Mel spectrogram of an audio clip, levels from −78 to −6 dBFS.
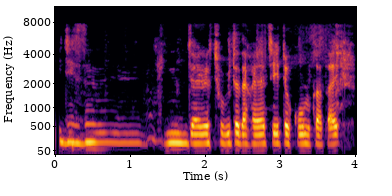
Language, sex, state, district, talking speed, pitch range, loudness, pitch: Bengali, female, West Bengal, Kolkata, 135 wpm, 165-180 Hz, -19 LUFS, 170 Hz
